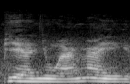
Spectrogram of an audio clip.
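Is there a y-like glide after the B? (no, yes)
yes. The B is heavy with a y-glide; ends ai.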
